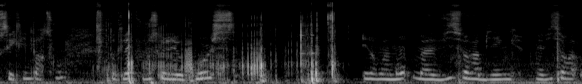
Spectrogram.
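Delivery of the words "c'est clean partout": whispered. Real, not acted. Showing clean flat.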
